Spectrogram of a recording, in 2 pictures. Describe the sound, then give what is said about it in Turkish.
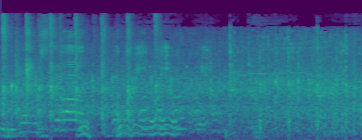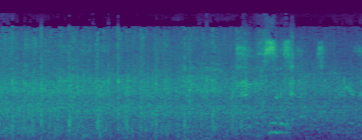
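A crowd applauds steadily and loudly for several seconds, dense clapping filling the space, with a few voices briefly heard at the start. “Ya bu alkışın ötesinde başka bir şey lazım.”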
